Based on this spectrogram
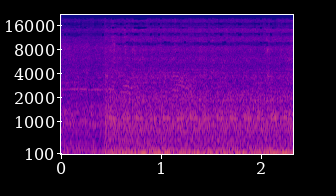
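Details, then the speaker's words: Semi-truck diesel at idle: a low, rapid ticking rattle over a steady idle that stops when the clutch is pushed. Driver suspects the clutch brake is going out. "Hear that tickling down there. And it stops if you push the clutch, so I think the clutch brake's going out."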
